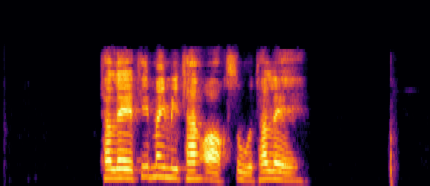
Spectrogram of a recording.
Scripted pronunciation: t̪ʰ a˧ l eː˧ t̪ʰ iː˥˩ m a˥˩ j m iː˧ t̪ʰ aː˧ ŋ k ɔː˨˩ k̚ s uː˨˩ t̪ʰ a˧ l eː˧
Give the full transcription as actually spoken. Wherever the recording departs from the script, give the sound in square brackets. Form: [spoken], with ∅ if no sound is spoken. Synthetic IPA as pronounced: t̪ʰ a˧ l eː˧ t̪ʰ iː˥˩ m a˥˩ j m iː˧ t̪ʰ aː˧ ŋ [ʔ] ɔː˨˩ k̚ s uː˨˩ t̪ʰ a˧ l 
